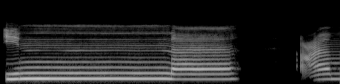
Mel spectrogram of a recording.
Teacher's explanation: ini Ini diwajibkan untuk gunah yang panjang contohnya Inna am eh jadi tempo masuk ke hidungnya itu lebih lama Paling lama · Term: Akmal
